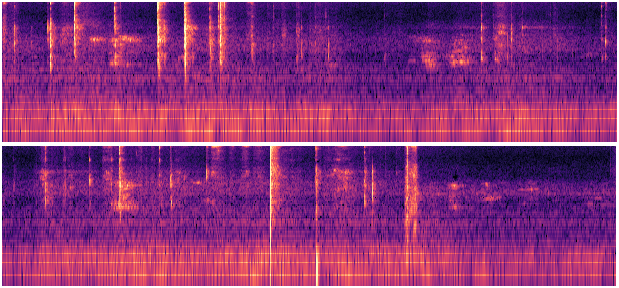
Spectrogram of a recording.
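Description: Computer keyboard keys and mouse clicking irregularly as code is typed and edited, a little louder around the middle, over a faint steady low hum.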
